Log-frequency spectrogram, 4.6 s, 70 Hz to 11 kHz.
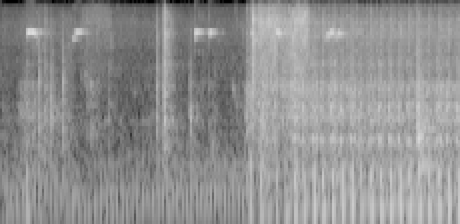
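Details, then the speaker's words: Barako 175 single-cylinder, previously hard starting needing many kicks, starts on one kick after timing was corrected and settles into an even idle of about two and a half pulses a second; runs fine. "Oh perfect mga bro. Oh napakaganda ng menor."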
